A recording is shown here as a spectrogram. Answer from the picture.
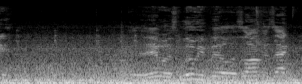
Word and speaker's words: Louisville: He said, man, you say Louisville like a real Kentuckian. And I said, yeah, I had a family friend in California teach me how to say it. It was Louisville, as long as I can remember.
